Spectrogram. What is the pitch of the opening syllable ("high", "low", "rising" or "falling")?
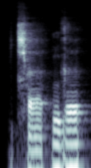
low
